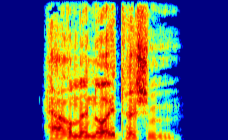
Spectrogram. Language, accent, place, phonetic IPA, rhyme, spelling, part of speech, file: German, Germany, Berlin, [hɛʁmeˈnɔɪ̯tɪʃm̩], -ɔɪ̯tɪʃm̩, hermeneutischem, adjective, De-hermeneutischem.ogg
- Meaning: strong dative masculine/neuter singular of hermeneutisch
